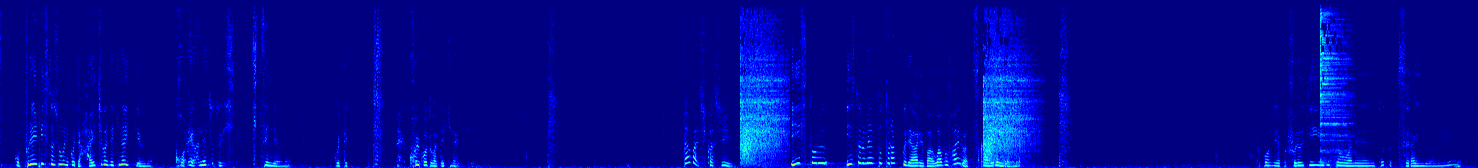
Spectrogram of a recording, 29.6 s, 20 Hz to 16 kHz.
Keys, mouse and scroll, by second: 0.0 click, 5.8 shift+click, 6.8 click, 7.3 click, 9.1 right click, 9.8 right click, 11.1 right click, 12.9 click, 14.6-15.6 drag, 18.7 click, 19.5 click, 21.1 click, 22.4 right click, 23.7 click, 26.2 click.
